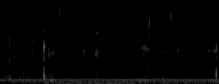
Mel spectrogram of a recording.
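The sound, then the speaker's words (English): Chewing and crunching of an 'all natural' style gummy snack, with a sharp bite near the start followed by soft, irregular squishy chews, quiet, with no talking. “It's that kind of like all natural gummy snack, even though I'm sure it's not all natural.”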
